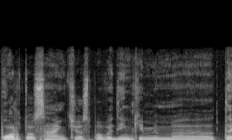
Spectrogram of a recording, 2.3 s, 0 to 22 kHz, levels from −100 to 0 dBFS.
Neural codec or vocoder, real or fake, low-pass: none; real; 14.4 kHz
